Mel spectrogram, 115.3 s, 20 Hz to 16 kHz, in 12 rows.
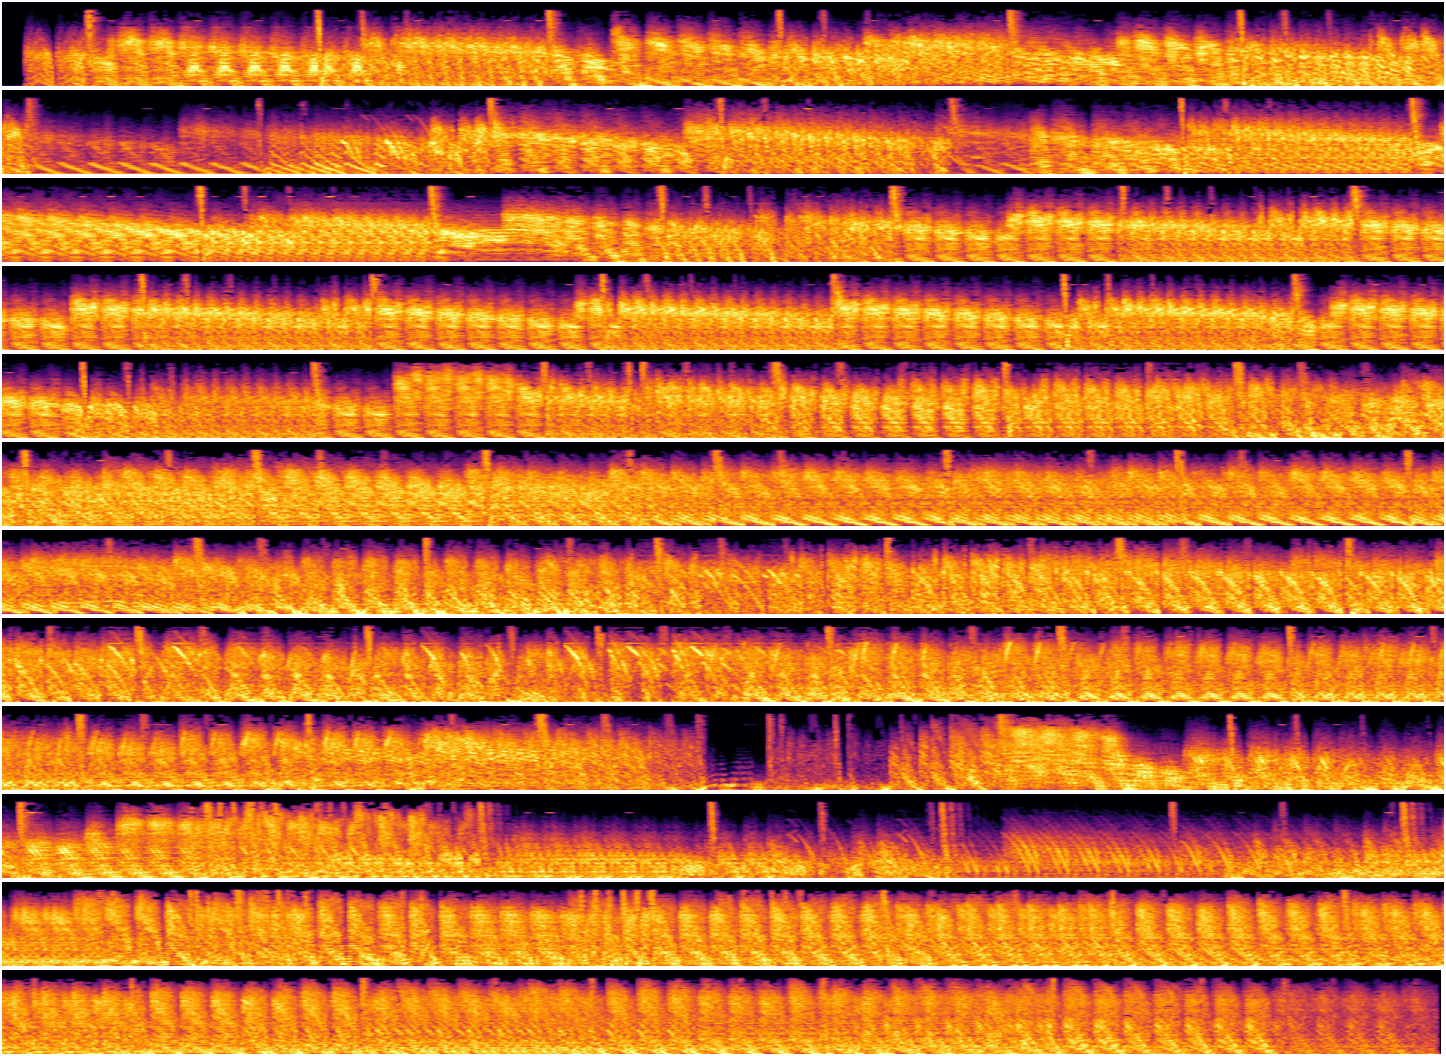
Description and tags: Abstract Glitch Effects 017
Abstract Glitch Effects / Made with Audacity and FL Studio 11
